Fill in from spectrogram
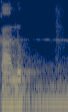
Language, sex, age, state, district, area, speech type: Manipuri, male, 18-30, Manipur, Thoubal, rural, read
